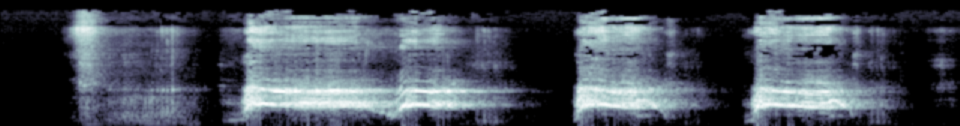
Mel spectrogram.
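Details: Shiloh, a beagle, stands on the sofa guarding the door, indoors, and gives a soft opening sound followed by four loud, drawn-out, baying barks spaced about a second apart.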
